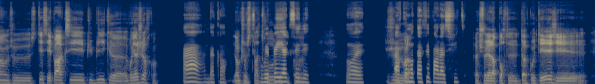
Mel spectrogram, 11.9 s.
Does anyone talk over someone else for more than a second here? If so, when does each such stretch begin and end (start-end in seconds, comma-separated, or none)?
4.7-6.1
